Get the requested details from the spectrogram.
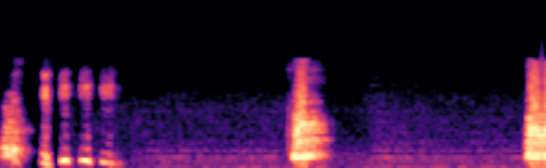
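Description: A female dog barks in a quick run of four or five sharp yaps, then lets out two louder single barks a couple of seconds apart over a faint steady hum.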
